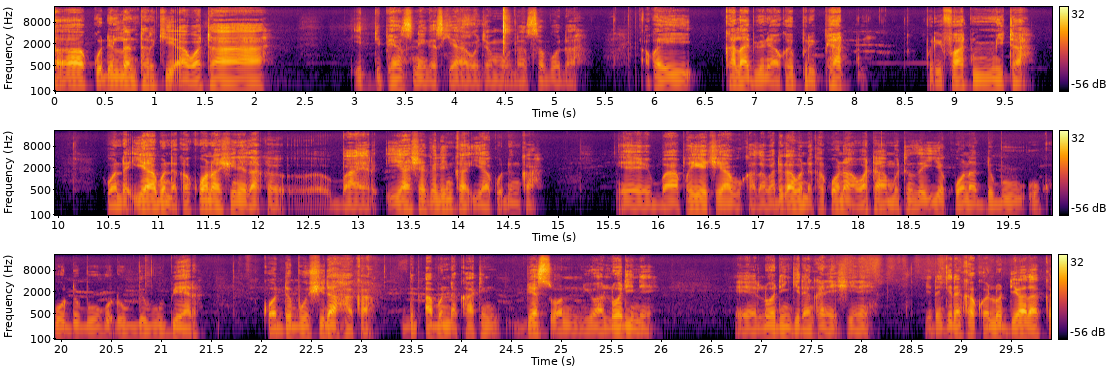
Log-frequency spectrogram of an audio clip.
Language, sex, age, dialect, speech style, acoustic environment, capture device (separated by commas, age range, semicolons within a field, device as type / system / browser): Hausa, male, 25-34, Nigeria - Kano, happy, people talking, mobile / Linux / Chrome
